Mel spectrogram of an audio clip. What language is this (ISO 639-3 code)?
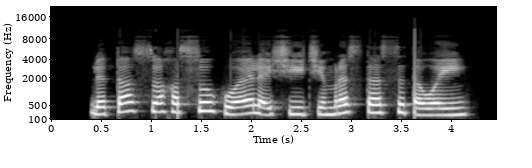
pus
